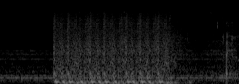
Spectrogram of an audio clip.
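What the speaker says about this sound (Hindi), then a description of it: "मेरे को पीछे से फायरिंग आती है" Rapid automatic gunfire from a firefight in the mobile battle royale game PUBG Mobile, a dense burst of shots lasting just over a second, fairly loud with no talk.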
